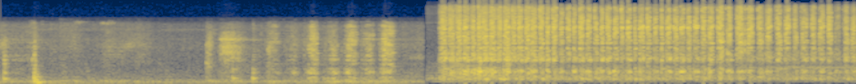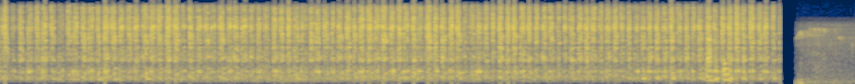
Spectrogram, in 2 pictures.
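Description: Wood being cut to make an axe handle: a quieter scraping start, then about twelve seconds of loud, steady, high-pitched rasping and squealing from the cut, ending abruptly. No speech.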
